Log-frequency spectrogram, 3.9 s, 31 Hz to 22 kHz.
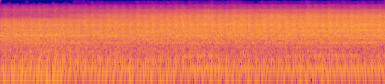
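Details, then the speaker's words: ETQ TG72K12 portable generator, about 14-15 years old, 13 hours, unrun 10+ years, fresh gas: steady, even drone on auto throttle, no misses, knocks or surging; idles smoothly; normal idle. "look at that a that's pretty good Auto throttle running"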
